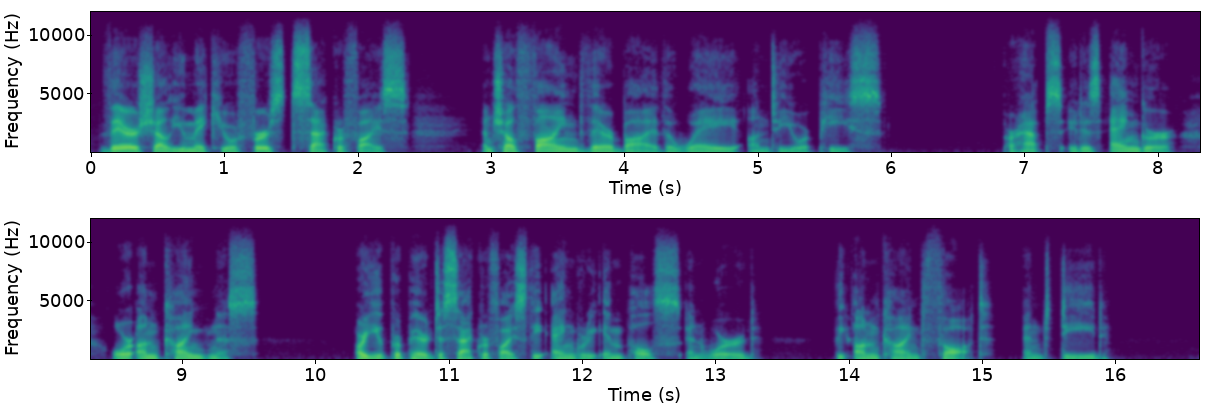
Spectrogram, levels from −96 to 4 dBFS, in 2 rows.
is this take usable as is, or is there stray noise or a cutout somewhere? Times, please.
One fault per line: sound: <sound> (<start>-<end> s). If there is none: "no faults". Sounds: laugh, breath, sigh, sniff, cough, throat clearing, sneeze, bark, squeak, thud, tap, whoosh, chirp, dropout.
no faults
